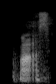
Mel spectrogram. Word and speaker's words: Maas: Yeah, because I mean, how do you say Sarah J. Maas's last name? Do you say Mass or Moss? I've heard it several times. Moss.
